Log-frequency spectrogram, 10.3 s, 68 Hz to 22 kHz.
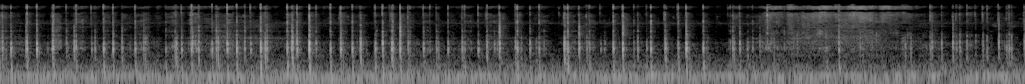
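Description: Fingernails tap rapidly on the back and then the front of a plastic Xbox 360 video game case, making quick, dry clicks with almost no ring. The clicks sit around the midrange near 740 Hz over a steady low hum, and the bright high end stays faint.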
